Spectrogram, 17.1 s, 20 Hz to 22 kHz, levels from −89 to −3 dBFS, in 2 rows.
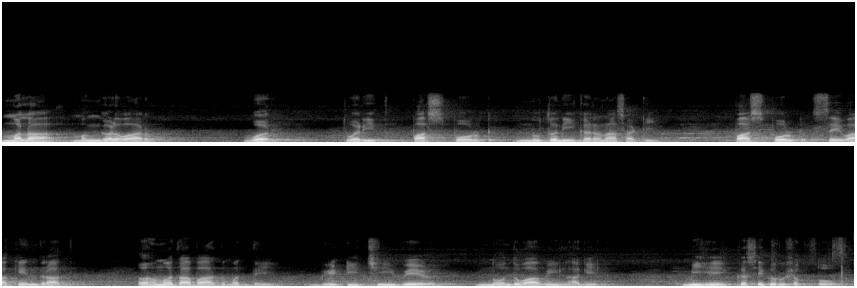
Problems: constant background noise, background conversations at intervals, echo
